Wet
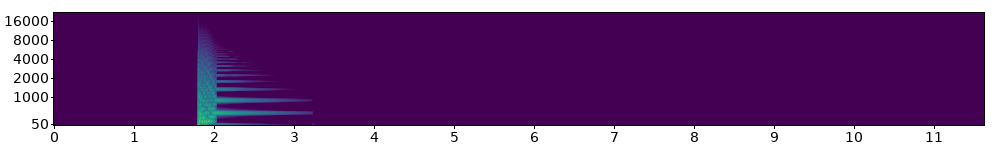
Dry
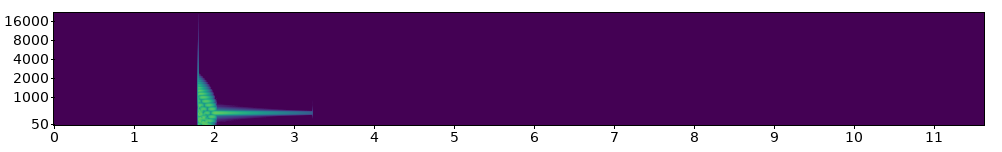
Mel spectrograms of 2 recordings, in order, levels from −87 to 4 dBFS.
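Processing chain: local Wiener filter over 41 samples; high-pass 99 Hz 12 dB/octave; sliding maximum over 33 samples; trim -6.5 dB

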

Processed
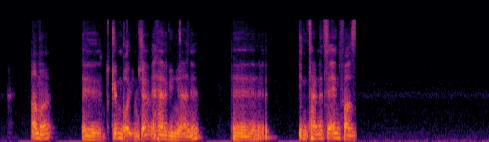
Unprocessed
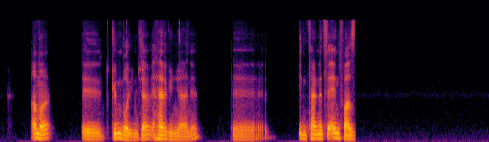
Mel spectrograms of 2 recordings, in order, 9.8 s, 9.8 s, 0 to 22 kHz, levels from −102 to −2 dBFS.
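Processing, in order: 1.89–3.16 s: harmonic-percussive split harmonic -12 dB; compression 10:1, threshold -27 dBFS, peak gain reduction 14 dB; chorus voices 6, 0.75 Hz, delay 19 ms, depth 4 ms; trim +5 dB

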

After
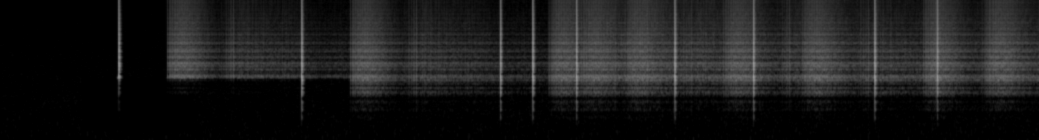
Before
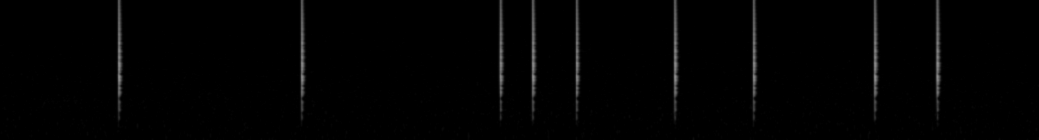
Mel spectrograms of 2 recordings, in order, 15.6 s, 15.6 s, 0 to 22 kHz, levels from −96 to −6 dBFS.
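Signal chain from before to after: time-frequency box 1.22–2.89 s, 210–2600 Hz -20 dB; on a send: echo that smears into a reverb 990 ms, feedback 50%, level -10 dB

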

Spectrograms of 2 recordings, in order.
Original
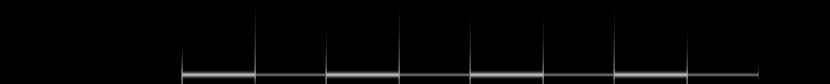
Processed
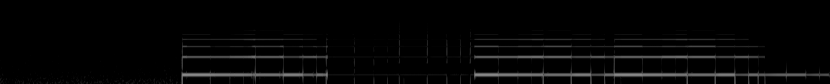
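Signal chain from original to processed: local Wiener filter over 9 samples; bass shelf 300 Hz +8.5 dB; saturation -28.5 dBFS, distortion -10 dB; 1.86–2.52 s: comb 6.9 ms, depth 36%; on a send: bouncing-ball echo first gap 280 ms, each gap 0.7×, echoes 5; on the sum: peak limiter -33 dBFS, peak gain reduction 11 dB; 3.88–4.81 s: spectral replace 490–1000 Hz; upward compressor, threshold -40 dBFS; 3.27–4.75 s: spectrum-flattening compressor 10:1; trim -1 dB

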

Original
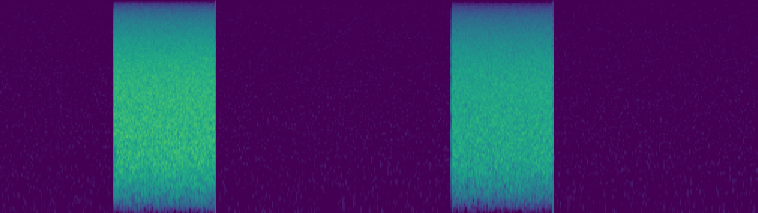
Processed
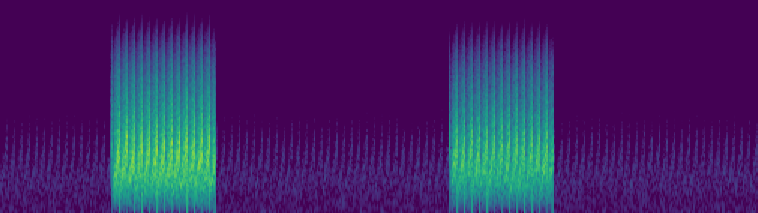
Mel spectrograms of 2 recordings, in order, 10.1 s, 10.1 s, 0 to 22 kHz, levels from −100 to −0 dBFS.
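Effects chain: harmony voices +4 st -3 dB, +7 st -11 dB, +12 st -16 dB; LFO low-pass saw up 10 Hz 380–1600 Hz; trim +6 dB

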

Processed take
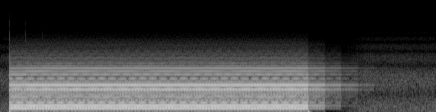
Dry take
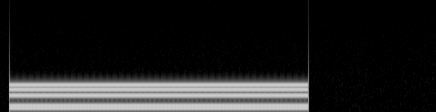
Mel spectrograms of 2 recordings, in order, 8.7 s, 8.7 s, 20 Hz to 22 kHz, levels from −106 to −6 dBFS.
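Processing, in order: comb filter that takes the minimum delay 0.74 ms; low-pass 1 kHz 12 dB/octave; upward compressor, threshold -33 dBFS; thinning echo 330 ms, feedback 45%, high-pass 560 Hz, level -8 dB; trim -3.5 dB

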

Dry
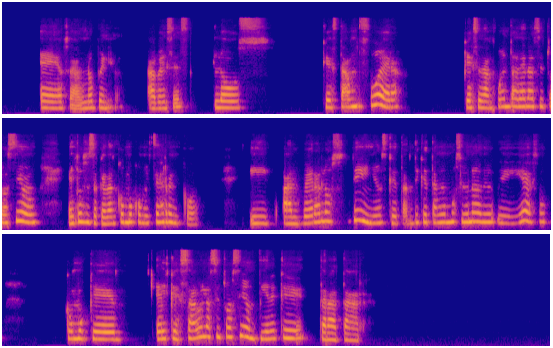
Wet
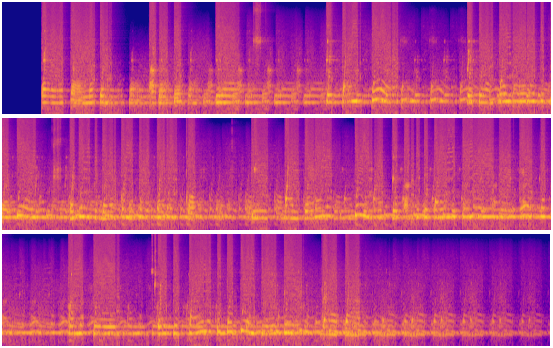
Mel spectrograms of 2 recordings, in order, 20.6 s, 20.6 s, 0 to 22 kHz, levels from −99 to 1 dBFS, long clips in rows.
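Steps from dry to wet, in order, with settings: low-pass that closes with the level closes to 420 Hz, closed at -21.5 dBFS; RIAA curve recording; low-pass that closes with the level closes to 1.7 kHz, closed at -29.5 dBFS; bass shelf 210 Hz +11 dB; in parallel at +2 dB: compression 8:1, threshold -28 dBFS, peak gain reduction 8 dB; on the sum: transient shaper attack +4 dB, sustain -7 dB; overload inside the chain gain 13 dB; frequency shift +190 Hz; phase dispersion highs, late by 50 ms, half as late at 1.4 kHz; bit crusher 5-bit; on a send: delay with an opening low-pass 366 ms, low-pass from 400 Hz, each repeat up 1 oct, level -3 dB; on the sum: FDN reverb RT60 0.51 s, high-frequency decay 0.9×, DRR 11 dB; trim +4 dB

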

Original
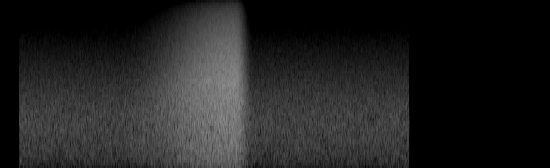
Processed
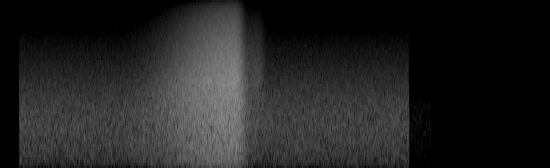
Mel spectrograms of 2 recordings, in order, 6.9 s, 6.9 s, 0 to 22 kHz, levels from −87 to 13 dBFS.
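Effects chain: high-pass 62 Hz; delay 282 ms -23 dB

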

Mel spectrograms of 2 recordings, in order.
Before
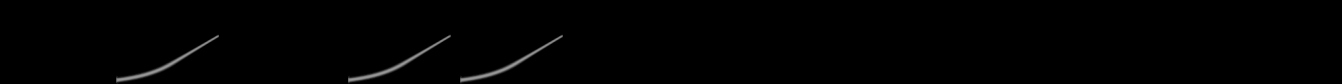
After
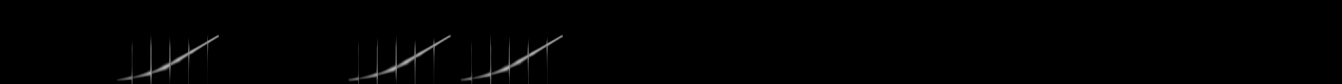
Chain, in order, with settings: LFO high-pass saw down 5.3 Hz 560–2100 Hz

